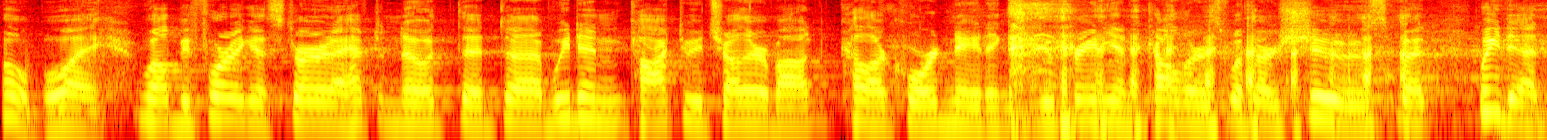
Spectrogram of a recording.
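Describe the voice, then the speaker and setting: Noticeable background noise sits behind a man speaking at a fairly quick pace. His pitch is high and his loudness very even. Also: fairly even intonation, hardly any pauses. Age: 60s. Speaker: mayor. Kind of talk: onstage interview. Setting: stage with audience.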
